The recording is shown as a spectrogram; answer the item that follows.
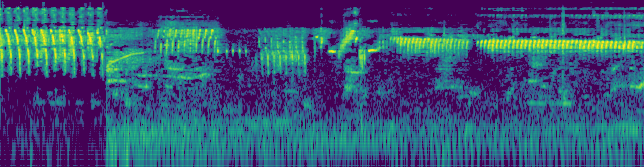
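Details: AFS-type canary in full song: bursts of rapid high trills broken by short gaps and sweeping whistles, then a long steady high buzzy trill, with some low background noise and faint voices.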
